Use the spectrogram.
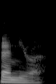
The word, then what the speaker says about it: Senua: Uh SA Senua, I don't know how you pronounce it. Senua.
